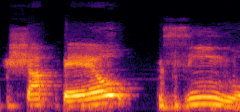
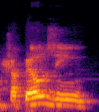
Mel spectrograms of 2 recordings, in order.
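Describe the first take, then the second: First: "chapéuzinho" drawn out slowly in separated parts; syllable by syllable. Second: Said in the usual way. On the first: Shown as a demonstration. Teacher forming the diminutive for students, slow syllable by syllable. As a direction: stretch each syllable of "chapéuzinho". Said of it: "vai ficar".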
